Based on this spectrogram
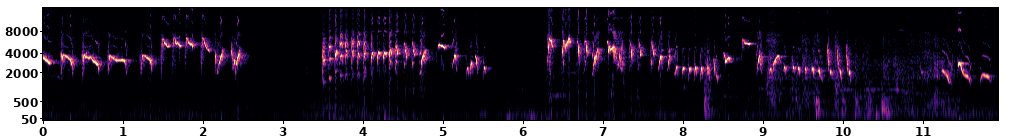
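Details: Contest-style greater green leafbird (cucak ijo) song featuring pelatuk bawang filler phrases; rapid high whistled notes in quick runs, broken by brief silences, with bursts of buzzy rattling.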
